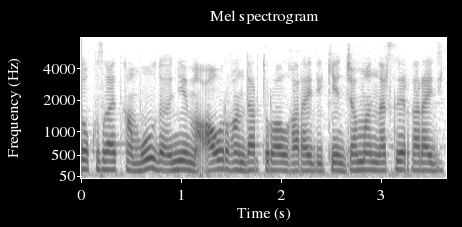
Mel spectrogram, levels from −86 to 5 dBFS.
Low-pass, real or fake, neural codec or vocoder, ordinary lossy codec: 7.2 kHz; real; none; none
